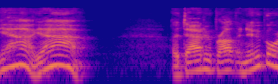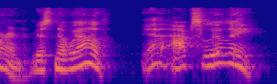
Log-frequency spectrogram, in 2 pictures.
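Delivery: light up remembering him; eager recognition. Retold or imitated. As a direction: Santa gladly recalls the new dad. Eagerly recalling the father.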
